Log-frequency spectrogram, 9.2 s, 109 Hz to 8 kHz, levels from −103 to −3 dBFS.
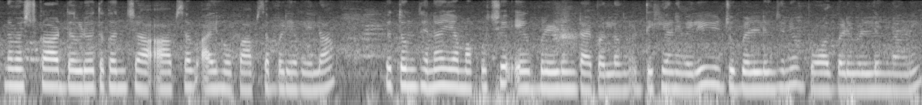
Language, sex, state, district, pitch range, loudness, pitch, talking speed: Garhwali, female, Uttarakhand, Tehri Garhwal, 210-230 Hz, -17 LUFS, 215 Hz, 215 wpm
